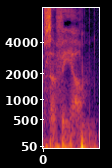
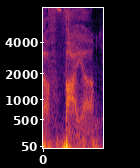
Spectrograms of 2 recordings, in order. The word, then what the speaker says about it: Sophia: But yeah, throughout my research, I found out that a lot of people call it the Princess Sophia, but um the proper pronunciation is the Princess Safia.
